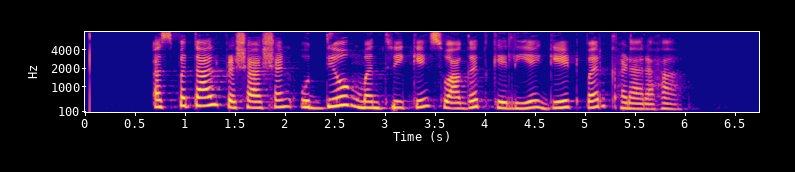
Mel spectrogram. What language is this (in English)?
Hindi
